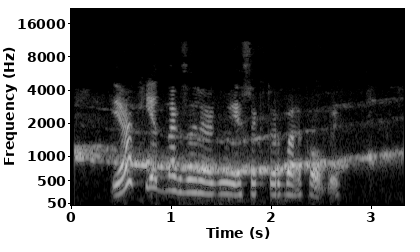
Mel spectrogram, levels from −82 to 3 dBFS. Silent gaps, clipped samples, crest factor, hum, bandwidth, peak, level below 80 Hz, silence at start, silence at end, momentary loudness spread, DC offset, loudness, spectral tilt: none; under 0.1%; 18 dB; none; 11.5 kHz; -8 dBFS; -76 dBFS; 0.05 s; 0 s; 12 LU; under 0.1%; -26 LUFS; -3.5 dB/octave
